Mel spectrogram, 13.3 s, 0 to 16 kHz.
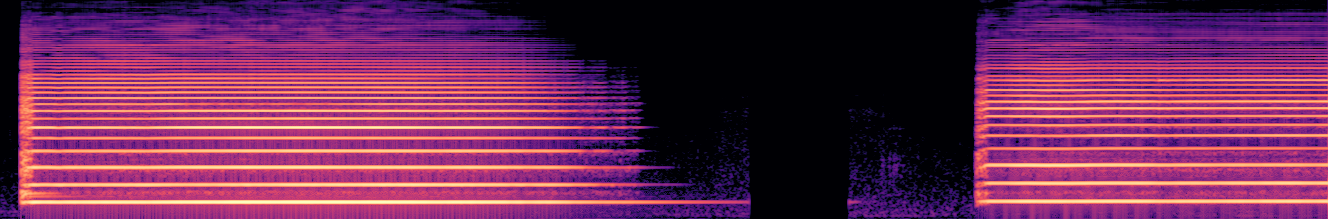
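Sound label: Violin arco fortissimo on D string D4 B4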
